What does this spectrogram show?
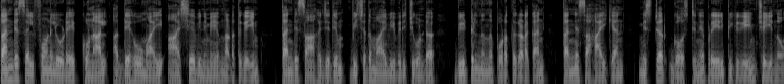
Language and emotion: Malayalam, neutral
